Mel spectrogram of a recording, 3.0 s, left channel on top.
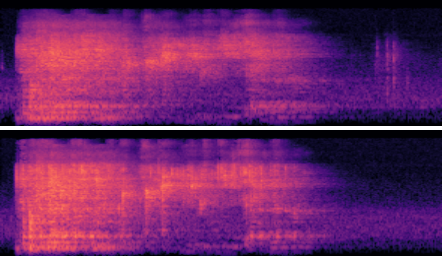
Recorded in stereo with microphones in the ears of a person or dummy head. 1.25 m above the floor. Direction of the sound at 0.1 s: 50° right (ahead or behind).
